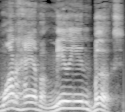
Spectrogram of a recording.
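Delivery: ordinary delivery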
